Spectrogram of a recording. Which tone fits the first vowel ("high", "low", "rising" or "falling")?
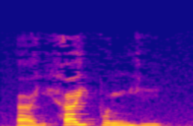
low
